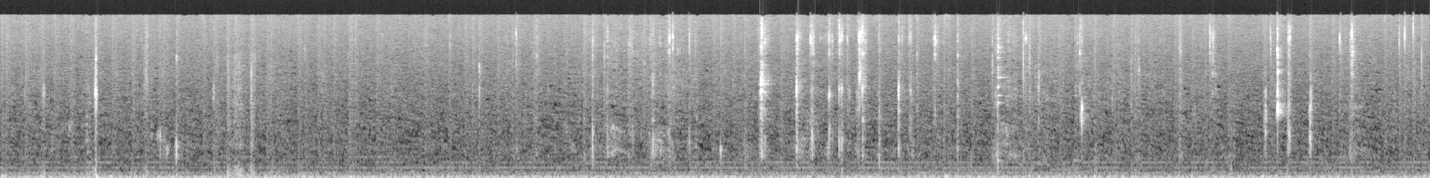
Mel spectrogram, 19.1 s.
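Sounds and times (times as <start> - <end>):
macaron bitten and chewed: 6.2 - 19.0.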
